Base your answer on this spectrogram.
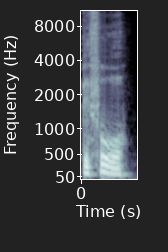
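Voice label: "before", en, uk British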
